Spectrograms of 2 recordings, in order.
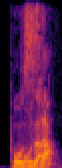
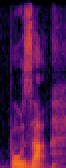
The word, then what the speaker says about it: POSA: Donc vous vous travaillez, je sais pas si je vais bien prononcer l'organisme Posa. Posa. Posa.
